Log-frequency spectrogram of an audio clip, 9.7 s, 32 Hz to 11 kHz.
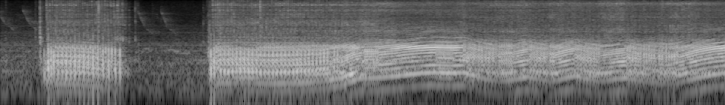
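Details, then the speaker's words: Echo PB-2520 two-stroke blower after carburetor cleaning and reinstall: fast buzz settles to a steady, even idle, then revs rise and drop cleanly without stumbling; running normally. "Alright, that's sounding better. Let's adjust the idle."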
